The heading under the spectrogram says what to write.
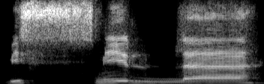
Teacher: Bismillahnya ada ketukan, ada jeda 1 harokat ya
